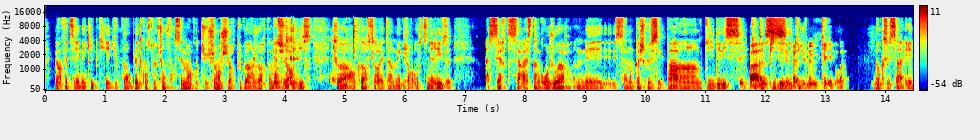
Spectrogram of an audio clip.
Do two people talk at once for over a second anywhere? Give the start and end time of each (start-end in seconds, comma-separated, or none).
11.3-12.7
